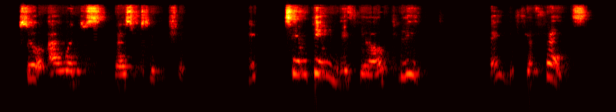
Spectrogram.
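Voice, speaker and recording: A woman with a Malaysian accent speaks in an extremely high, dark and mellow voice, her pitch swinging very widely and her loudness shifting a lot, with long, frequent pauses and a dry, close sound with no echo. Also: moderate pace. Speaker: university lecturer. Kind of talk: online lecture. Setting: video call.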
